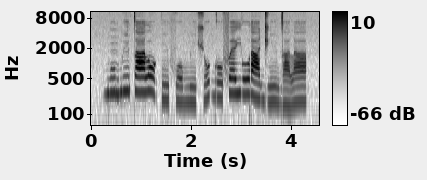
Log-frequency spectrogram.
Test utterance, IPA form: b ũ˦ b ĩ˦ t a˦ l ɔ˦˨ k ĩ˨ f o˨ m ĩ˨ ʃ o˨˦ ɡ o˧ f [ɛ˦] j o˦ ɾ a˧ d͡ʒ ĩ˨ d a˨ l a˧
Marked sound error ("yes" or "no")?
no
